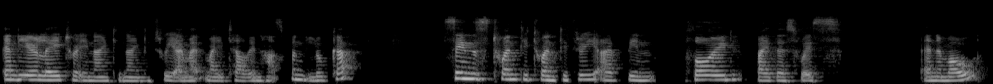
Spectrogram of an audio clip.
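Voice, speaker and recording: A woman in her fifties from Sweden, reading a prepared webinar presentation in a measured way over a video call. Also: fairly low pitch, fairly even intonation.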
